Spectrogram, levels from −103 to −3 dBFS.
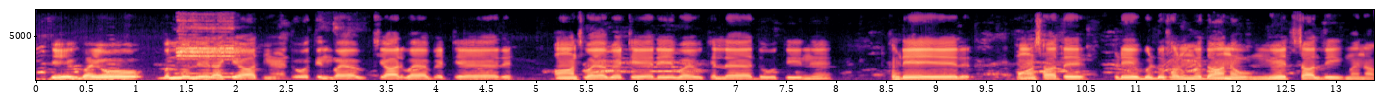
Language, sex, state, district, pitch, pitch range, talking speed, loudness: Rajasthani, male, Rajasthan, Churu, 120 Hz, 110-135 Hz, 205 wpm, -15 LUFS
